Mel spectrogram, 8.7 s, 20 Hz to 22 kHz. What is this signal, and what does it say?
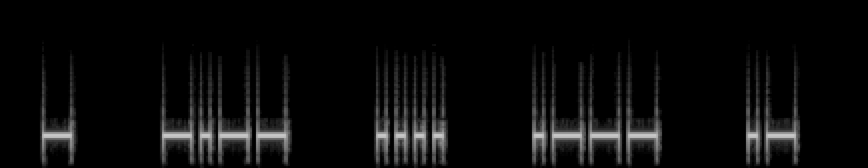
Morse code, heard as a keyed tone, about 13 wpm, spaced as for 7 wpm, 800 Hz. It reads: TYHJA
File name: LEZIONI / 8 YJ45 / 8 YJ ws 12wpm 3342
